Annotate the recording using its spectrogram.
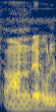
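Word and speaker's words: honourable: Pandit Nehru was Pandit Nehru was dash ऑनरेबल मैन। यहां देखिए यहां पर वोवेल की तरह उच्चारण हो रहा है। प्रोनंसिएशन पर निर्भर करता है।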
